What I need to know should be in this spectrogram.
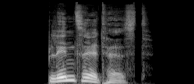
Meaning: inflection of blinzeln: 1. second-person singular preterite 2. second-person singular subjunctive II
- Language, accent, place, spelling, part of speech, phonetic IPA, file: German, Germany, Berlin, blinzeltest, verb, [ˈblɪnt͡sl̩təst], De-blinzeltest.ogg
